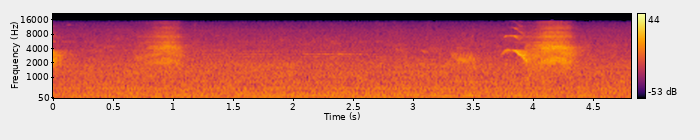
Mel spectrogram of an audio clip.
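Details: Javan myna giving a single harsh, breathy burst, a pause, then a short falling whistle that merges into another rough, grating note, with steady hiss behind.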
